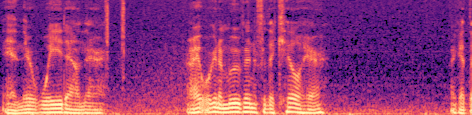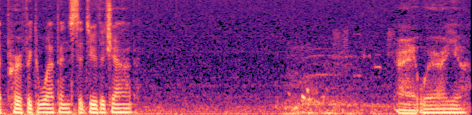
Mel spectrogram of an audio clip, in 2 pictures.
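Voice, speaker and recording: A man's voice: low-pitched, fairly even intonation, unhurried, long pauses, noisy background. A man hosting his own channel, casually narrating a match from home in a laid-back, jokey, chatty way. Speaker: gaming channel host. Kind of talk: relaxed gameplay commentary.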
